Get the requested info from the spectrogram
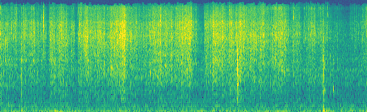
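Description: Thin plastic bag crinkling and rustling as it is pulled off a small handheld air blower, with a few small clicks and a soft knock near the end.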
